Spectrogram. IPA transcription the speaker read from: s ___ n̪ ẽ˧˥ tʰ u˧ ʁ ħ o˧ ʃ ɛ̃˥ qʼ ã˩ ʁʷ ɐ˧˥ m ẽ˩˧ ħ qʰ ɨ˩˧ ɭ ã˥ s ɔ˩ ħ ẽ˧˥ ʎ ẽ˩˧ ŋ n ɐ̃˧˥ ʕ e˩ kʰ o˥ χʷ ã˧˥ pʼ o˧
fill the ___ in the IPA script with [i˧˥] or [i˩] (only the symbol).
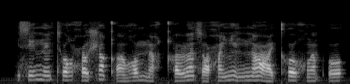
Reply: i˧˥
